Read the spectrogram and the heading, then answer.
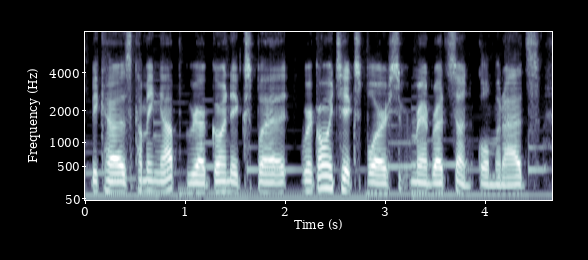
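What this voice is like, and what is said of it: Put-on Russian accent. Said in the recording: “sorry for the Russian accent.”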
